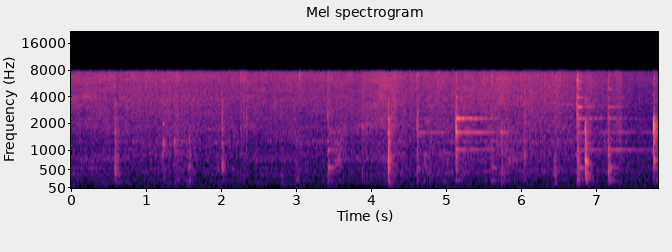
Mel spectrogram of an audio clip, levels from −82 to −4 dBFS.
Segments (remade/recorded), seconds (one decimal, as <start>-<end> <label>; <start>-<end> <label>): 0.0-0.8 remade; 0.8-2.3 recorded; 2.3-3.0 remade; 3.0-3.6 recorded; 3.6-4.3 remade; 4.3-7.8 recorded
